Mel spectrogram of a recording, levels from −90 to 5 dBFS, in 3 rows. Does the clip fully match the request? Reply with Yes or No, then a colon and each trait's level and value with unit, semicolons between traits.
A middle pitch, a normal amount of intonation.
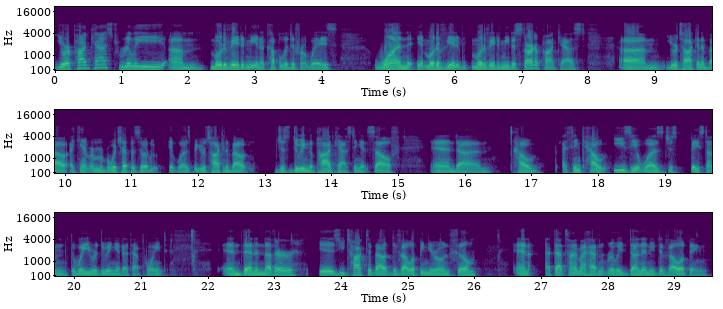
No: low, 115 Hz; average, 3.3 semitones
